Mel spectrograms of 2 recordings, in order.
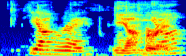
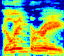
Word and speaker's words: Guillain-Barré: increase in certain syndromes like how do you pronounce it again? Guillain-Barré. Just say it really quickly so no one knows. Yeah, it's great. You're mispronounced it. Guillain-Barré.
